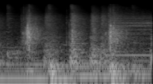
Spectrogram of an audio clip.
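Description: Live jazz band playing: a drum kit struck with sticks gives sharp, regular hits about twice a second over low bass notes.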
